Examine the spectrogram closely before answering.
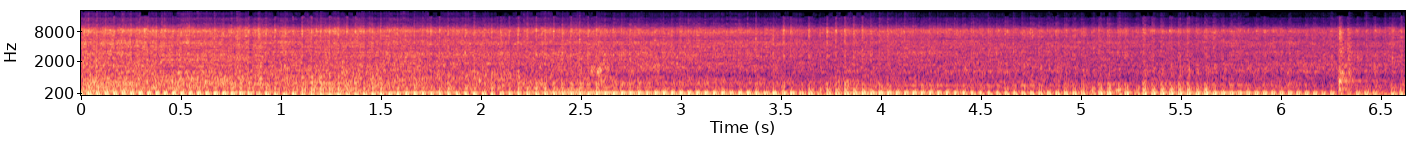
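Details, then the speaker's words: Murray 17.5 hp lawn tractor engine, during valve adjustment with new carburettor fitted: fast even knocking about four per second under a low drone while cranking; compression release suspected, not confirmed. "I hope that's a compression release. Sounds like it. I hope it is."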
